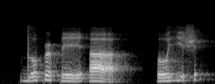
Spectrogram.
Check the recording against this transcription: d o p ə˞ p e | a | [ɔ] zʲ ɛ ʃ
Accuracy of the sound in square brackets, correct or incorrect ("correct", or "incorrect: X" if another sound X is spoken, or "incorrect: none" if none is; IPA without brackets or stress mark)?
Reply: incorrect: o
